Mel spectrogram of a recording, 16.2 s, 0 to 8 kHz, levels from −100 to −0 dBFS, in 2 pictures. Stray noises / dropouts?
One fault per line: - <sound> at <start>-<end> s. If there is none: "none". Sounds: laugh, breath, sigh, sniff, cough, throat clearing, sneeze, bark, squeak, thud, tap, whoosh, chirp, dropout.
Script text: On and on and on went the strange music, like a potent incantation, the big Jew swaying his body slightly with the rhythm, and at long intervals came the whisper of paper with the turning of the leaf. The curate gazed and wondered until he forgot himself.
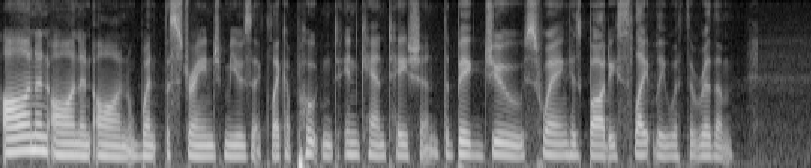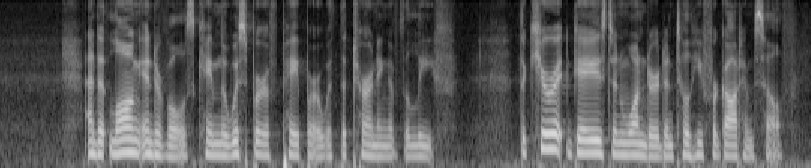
none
